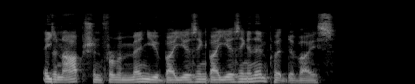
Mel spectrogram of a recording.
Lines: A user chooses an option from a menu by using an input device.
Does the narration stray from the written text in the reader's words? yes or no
yes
